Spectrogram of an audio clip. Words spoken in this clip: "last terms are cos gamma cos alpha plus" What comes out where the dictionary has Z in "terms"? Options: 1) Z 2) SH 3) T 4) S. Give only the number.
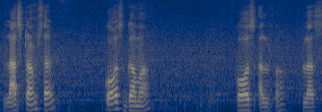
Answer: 4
